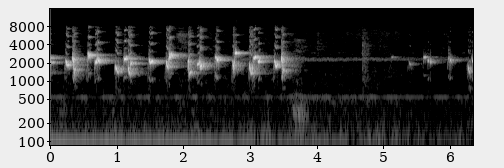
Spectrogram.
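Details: Sooty-headed bulbul (trucukan) in ngropel style: a fast run of loud bubbling whistled notes for three and a half seconds, then near silence with a few faint scattered notes and a low hum underneath.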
